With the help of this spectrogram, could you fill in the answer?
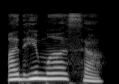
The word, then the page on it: ಅಧಿಮಾಸ: adhimāsa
